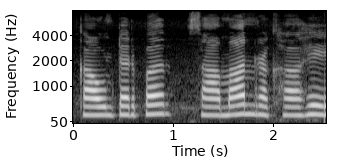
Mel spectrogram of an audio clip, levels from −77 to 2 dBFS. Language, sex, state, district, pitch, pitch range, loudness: Hindi, female, Madhya Pradesh, Bhopal, 230 Hz, 220-240 Hz, -15 LUFS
